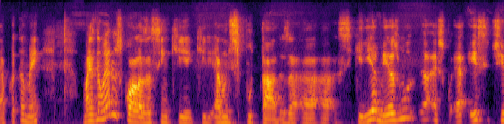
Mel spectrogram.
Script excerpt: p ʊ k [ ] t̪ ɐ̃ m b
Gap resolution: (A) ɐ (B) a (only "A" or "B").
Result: A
